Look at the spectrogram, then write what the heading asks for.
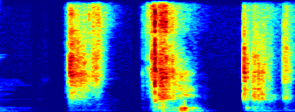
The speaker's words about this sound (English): There's a nice clicky clack Foley for everybody. Yeah, some good dice sounds. Good dice sounds.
